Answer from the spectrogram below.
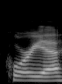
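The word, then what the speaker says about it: chorea: or jerky movements called Cora all right um it looks like choria but it is Coria you don't pronounce the h of the arms and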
